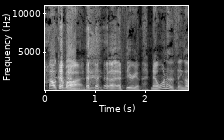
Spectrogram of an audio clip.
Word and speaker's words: Ethereum: You could give yourself as much urethium as you wanted. – Oh, Ethereum. – Or ether, whatever it is. Ethereum. I don't know how to say the word. – It's Ethereum. It's not a urinary tract.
